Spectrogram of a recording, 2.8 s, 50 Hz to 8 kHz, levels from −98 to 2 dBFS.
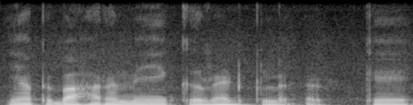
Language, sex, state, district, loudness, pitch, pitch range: Hindi, male, Bihar, Patna, -20 LUFS, 120 Hz, 115-120 Hz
